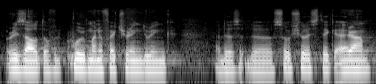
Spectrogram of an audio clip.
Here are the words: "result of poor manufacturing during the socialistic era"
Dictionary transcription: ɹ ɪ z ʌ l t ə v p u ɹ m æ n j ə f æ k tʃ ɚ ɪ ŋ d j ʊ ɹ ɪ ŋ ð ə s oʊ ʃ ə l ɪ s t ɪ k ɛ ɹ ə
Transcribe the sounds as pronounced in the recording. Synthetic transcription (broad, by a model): ɹ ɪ z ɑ l t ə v p u ɹ m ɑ n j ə f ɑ k tʃ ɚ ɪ ŋ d j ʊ ɹ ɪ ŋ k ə s oʊ ʃ ə l ɪ s t ɪ k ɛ ɹ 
